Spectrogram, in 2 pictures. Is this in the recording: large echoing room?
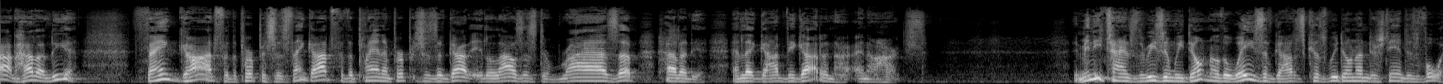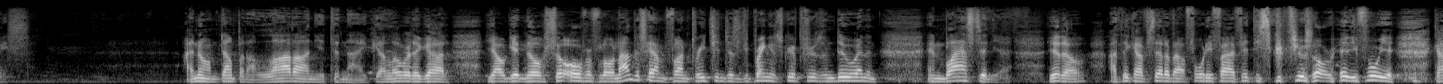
yes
